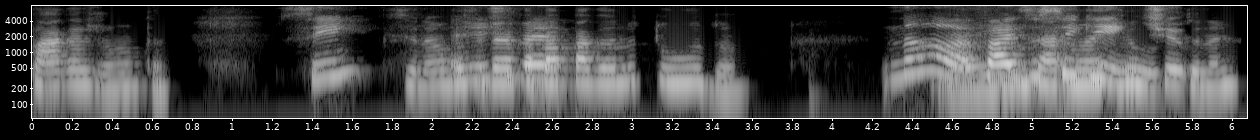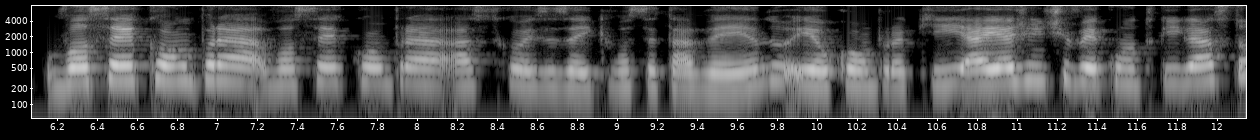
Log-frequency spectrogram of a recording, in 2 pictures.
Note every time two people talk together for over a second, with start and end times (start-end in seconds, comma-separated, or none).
4.5-5.8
